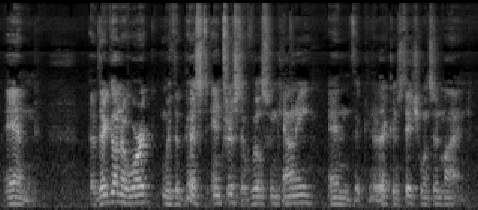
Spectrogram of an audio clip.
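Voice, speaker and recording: A man's voice: mid-range voice, moderate pace, recorded from a distance, a little hiss or hum. Older man interviewed, slightly off-mic. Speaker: county judge being interviewed. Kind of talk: interview answers.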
